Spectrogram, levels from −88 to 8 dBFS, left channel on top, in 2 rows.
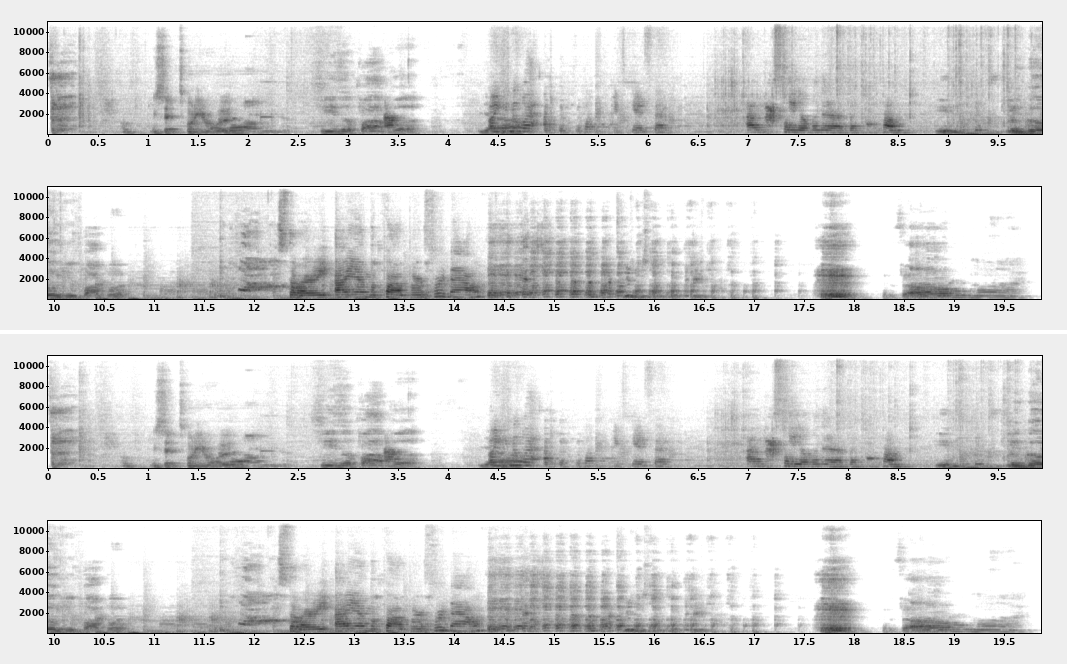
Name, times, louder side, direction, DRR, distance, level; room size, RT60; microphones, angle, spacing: voice 1, 0.0-1.9 2.1-2.3 2.6-2.8 3.4-3.5 4.4-5.1 5.3-8.9 9.3-9.8 11.4-11.9 12.4-14.4 15.7-15.9 16.4-16.5, left 3 dB, 25° left, 0.7 m, -26 dB
voice 2, 1.6-2.2 4.3-4.8 11.8-12.6 15.3-15.4 15.7-15.8 18.5-19.7, left 2 dB, 75° left, 0.8 m, -28 dB
voice 3, 2.6-3.7 6.7-7.0 8.9-9.1 9.5-10.7 14.3-16.0 16.3-16.6 17.6-18.0 18.5-19.0, left 1 dB, 50° right, 2.6 m, -27 dB
sound 1, 9.1-14.3, equal, 20° right, 1.3 m, -36 dB
4.3 x 3.9 x 2.6 m
head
